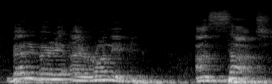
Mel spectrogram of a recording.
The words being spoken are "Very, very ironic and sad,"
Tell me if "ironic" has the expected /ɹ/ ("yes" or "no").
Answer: yes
